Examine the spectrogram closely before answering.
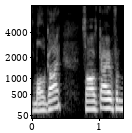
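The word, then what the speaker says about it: Milngavie: or it's pronounced it's spelled milavi but it's pronounced mgy so I was going from mgy walking to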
